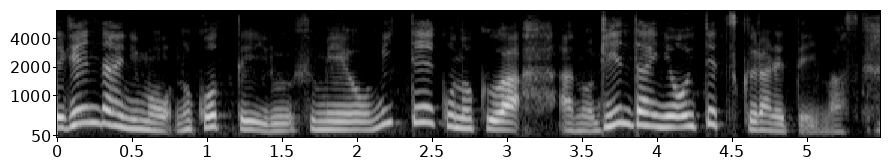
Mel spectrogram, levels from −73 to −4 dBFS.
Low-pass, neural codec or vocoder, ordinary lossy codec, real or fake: none; codec, 16 kHz, 4 kbps, FunCodec, trained on Chinese and English, 50 frames a second; none; fake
